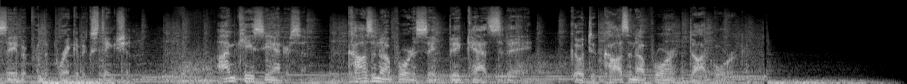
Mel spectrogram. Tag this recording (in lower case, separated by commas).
music, speech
